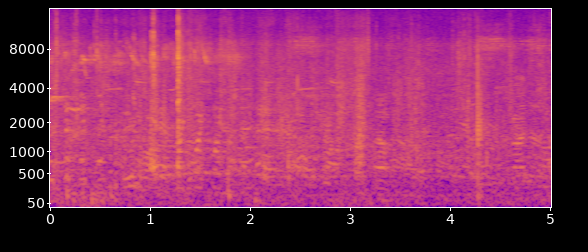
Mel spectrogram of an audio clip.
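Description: Tennis balls are struck with rackets with sharp pops.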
